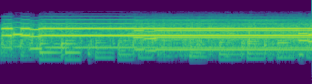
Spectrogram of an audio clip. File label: keys, phonky loops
